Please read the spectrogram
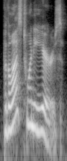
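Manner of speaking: ordinary delivery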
